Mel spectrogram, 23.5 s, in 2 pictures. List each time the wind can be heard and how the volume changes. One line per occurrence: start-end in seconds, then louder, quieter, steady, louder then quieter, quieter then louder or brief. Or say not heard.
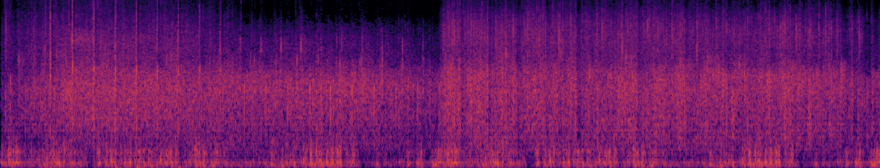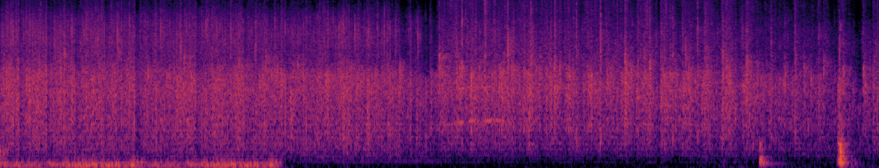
0.0-15.5 quieter.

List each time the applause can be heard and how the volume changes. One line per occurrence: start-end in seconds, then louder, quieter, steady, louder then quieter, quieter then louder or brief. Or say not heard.
0.0-23.4 steady.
